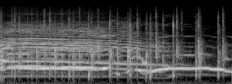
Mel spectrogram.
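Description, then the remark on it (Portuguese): A short burst of applause sound effect: loud, steady clapping with cheering voices and whistle-like tones over it, lasting about two seconds. “Bota aplauso aí pra ele.”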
